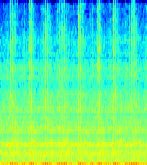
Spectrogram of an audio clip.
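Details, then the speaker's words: Surging, hunting small petrol engine on a lawnmower or pressure washer, speed rising and falling in a quick uneven pulse; attributed to a pilot jet passage in the carburetor clogged with varnish or debris, starving fuel at idle. "your lawnmower or pressure washer sounds like this, you have a surging engine."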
